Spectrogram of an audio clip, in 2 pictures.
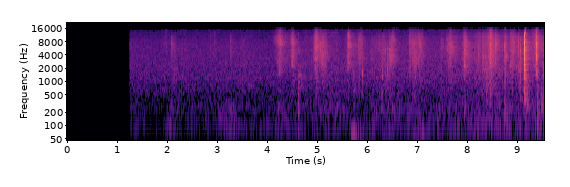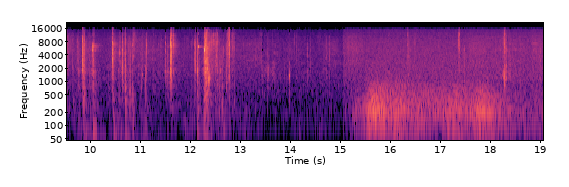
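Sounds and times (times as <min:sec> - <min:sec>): window clicks and rattles: 0:08.6 - 0:14.1
window scrape: 0:08.7 - 0:12.8.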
